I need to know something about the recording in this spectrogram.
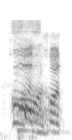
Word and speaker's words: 꽃: Kot.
